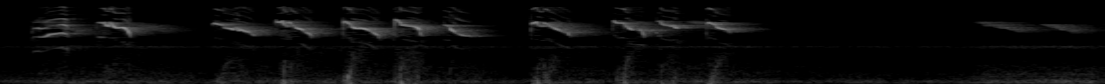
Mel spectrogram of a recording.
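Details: Oriental white-eye singing to provoke opponents and stir untrained birds: two bursts of rapid, piercing downslurred chirps, then near silence and a faint thin whistle at the close.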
